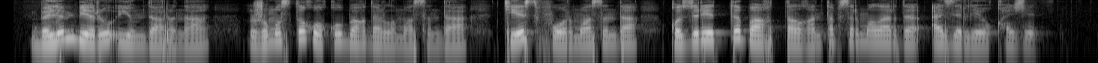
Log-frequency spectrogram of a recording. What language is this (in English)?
Kazakh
